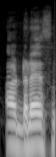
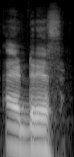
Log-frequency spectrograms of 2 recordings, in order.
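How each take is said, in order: First: "एड्रेस" as uh-DRESS, short uh first; verb pronunciation. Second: "एड्रेस" as AD-ress, open a first; noun pronunciation. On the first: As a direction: show "एड्रेस" as uh-DRESS, the form to avoid for the noun. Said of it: "एड्रेस मत बोलना". ("एड्रेस" को "अड्रेस" बोलें) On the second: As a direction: pronounce "एड्रेस" as the word for a postal address, AD-ress. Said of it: "पता को हम क्या बोलते हैं". ("एड्रेस" को "ऐड्रेस" बोलें) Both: Shown as a demonstration.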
